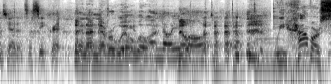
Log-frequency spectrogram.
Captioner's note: laughing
